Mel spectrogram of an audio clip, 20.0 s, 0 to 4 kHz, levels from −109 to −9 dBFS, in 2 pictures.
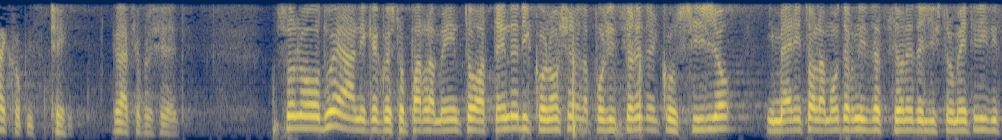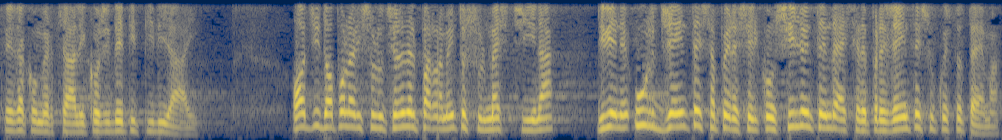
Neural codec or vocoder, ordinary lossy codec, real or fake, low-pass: none; none; real; 3.6 kHz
